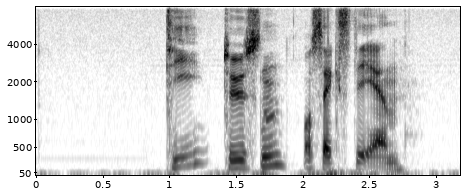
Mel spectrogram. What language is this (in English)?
Norwegian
